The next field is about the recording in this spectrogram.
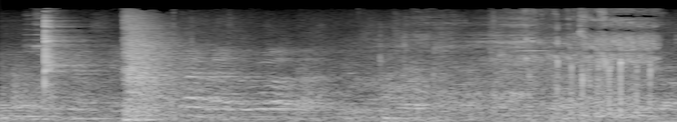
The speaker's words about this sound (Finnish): Eiköhän kilistellä.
